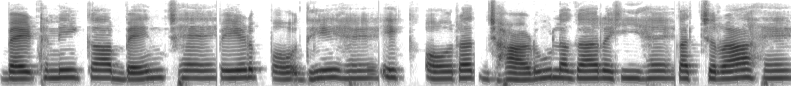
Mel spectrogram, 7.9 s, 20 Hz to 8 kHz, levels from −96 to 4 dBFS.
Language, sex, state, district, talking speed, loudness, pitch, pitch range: Hindi, female, Maharashtra, Aurangabad, 105 wpm, -19 LUFS, 215 Hz, 200-220 Hz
